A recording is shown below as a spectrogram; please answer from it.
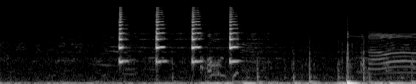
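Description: Four short, high honks in quick even succession, then a sharp thump and a wavering call that falls in pitch near the end.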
